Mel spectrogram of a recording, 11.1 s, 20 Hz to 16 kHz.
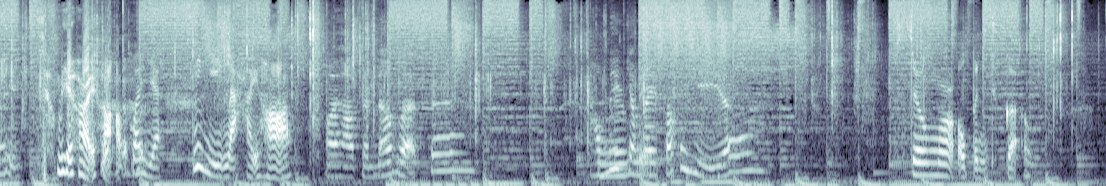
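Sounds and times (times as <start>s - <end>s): girl's voice: 0.0s - 4.9s, 5.9s - 7.7s, 9.1s - 10.4s
background music with bass: 3.8s - 11.0s.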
